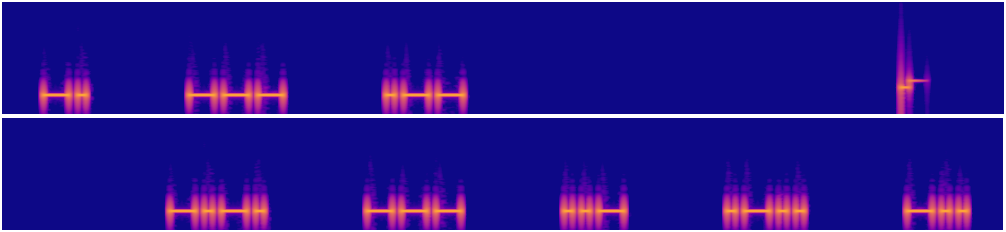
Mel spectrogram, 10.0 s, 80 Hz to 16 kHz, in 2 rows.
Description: Morse code, heard as a keyed tone, about 28 wpm, spaced as for 13 wpm, 700 Hz. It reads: NOW COULD
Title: 4x Character Spacing - Top 100 Words - 28wpm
